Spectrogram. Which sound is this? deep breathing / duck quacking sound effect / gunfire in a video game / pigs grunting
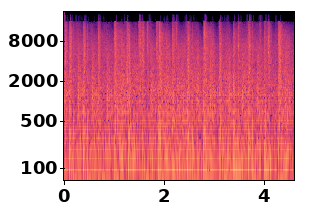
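gunfire in a video game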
